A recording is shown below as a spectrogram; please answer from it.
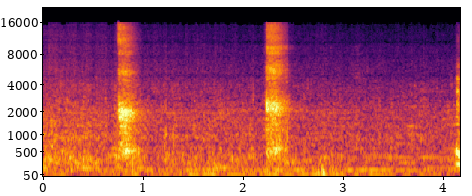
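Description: A voice making the /k/ letter sound twice, two short breathy 'kuh' bursts about a second and a half apart, as a phonics sound for the letter k.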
